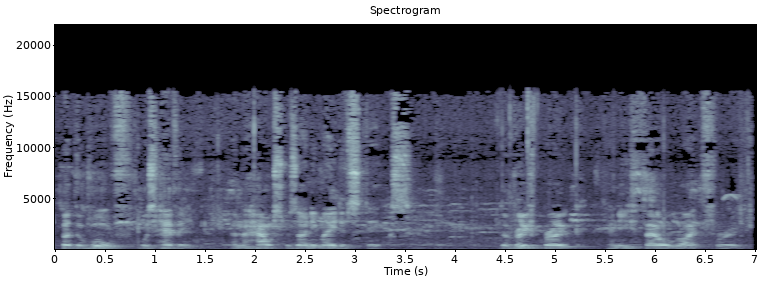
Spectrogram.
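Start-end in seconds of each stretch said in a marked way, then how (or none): none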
